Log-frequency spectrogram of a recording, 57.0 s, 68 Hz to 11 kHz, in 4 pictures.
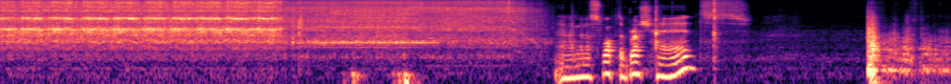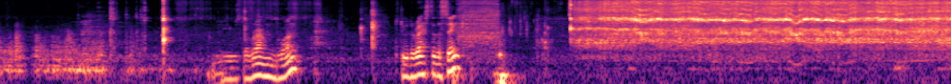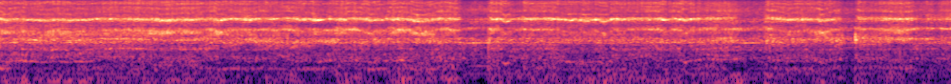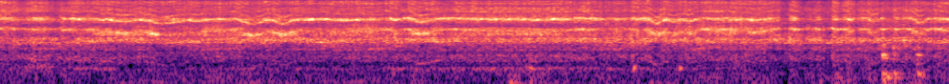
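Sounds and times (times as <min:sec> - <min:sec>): rotating brush motor whine: 0:00.0 - 0:08.3, 0:22.8 - 0:57.0.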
